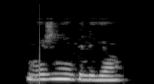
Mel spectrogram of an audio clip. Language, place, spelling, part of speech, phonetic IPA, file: Russian, Saint Petersburg, нижнее бельё, noun, [ˈnʲiʐnʲɪje bʲɪˈlʲjɵ], LL-Q7737 (rus)-нижнее бельё.wav
- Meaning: underwear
